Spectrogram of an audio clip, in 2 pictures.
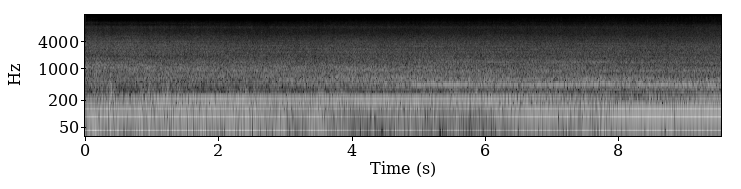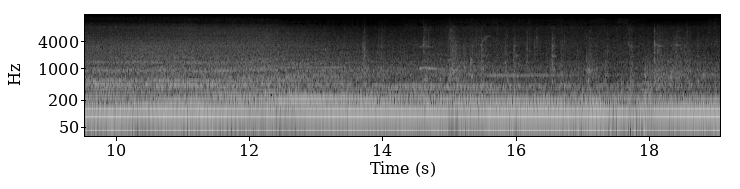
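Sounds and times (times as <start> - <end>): tractor diesel engine running: 0.0 - 19.0
higher steady tone: 14.4 - 16.0.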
